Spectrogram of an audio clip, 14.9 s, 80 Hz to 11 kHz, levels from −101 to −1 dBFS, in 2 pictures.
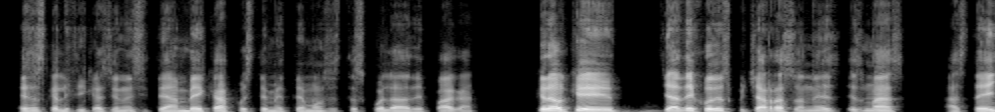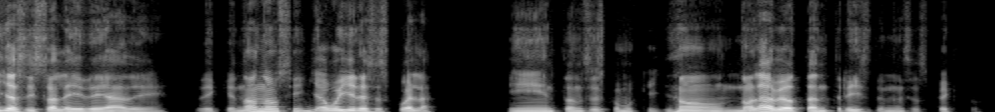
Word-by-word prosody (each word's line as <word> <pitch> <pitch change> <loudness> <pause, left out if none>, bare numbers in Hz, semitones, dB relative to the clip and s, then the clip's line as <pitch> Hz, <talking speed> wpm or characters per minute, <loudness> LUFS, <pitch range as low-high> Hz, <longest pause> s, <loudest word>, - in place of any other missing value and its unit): esas 125 +2 -3
calificaciones 105 +1 -7
y - - -32
te 105 0 -4
dan 105 +1 -1
beca, 110 +6 +2
pues, 105 0 -9
te 105 - -5
metemos 105 +1 -7
a - - -19
esta 105 0 -16
escuela 105 -1 -3
de 100 +1 -9
paga", 115 +2 -6 0.5
creo 155 +5 +9
que, 120 -9 +7 0.3
ya 115 0 +5
dejó 145 -1 +5
de 145 - +6
escuchar 115 -4 -1
razones, 130 +1 -2
es 120 0 -10
más, 125 -1 0 0.3
hasta 105 +2 -2
ella 130 +5 +6
se 125 -1 -7
hizo 125 +2 -1
a - - +1
la 110 -3 -1
idea 105 +2 -1
de 100 0 -12 0.2
de 105 -1 -16
que: 105 +1 -17
"No, 135 +11 -2
no, 200 +1 +1
sí, 210 +1 -12
ya 145 -7 -4
voy 155 +2 +2
a - - +4
ir - - -2
a - - +4
esa 140 -1 -7
escuela", 130 -1 -6 0.6
y 105 0 -7
entonces, 105 +4 -9
como 100 -3 -13
que 100 - -26
no, 115 -2 -4
no 110 +5 -4
la - - +4
veo 125 -1 +6
tan 110 -3 -2
triste 105 0 -9
en 100 +1 -14
ese 100 -1 -21
aspecto. 95 0 -22
110 Hz, 225 wpm, -23 LUFS, 105-125 Hz, 0.6 s, creo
